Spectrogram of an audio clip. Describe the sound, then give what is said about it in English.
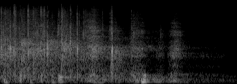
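An audience applauds the speaker's mention of soon being married for three years, a dense, steady patter of many hands clapping together, holding fairly loud before gradually thinning out and fading away at the end. “I don't know if I've gotten that applause just a few days ago, but that's another story, okay?”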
